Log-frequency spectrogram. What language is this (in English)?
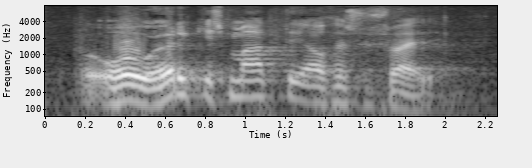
Icelandic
